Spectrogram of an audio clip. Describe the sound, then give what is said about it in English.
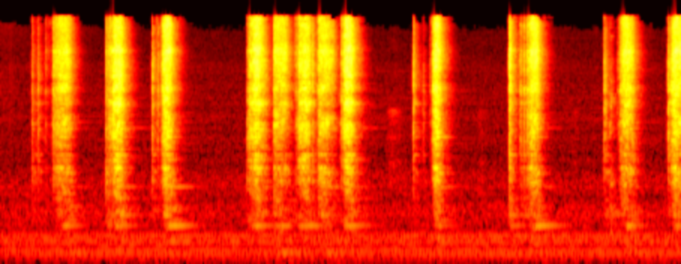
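A ridged zigzag can is rubbed in a kitchen in a series of short, bright rasping strokes, some in quick clusters and others spaced apart, over a faint steady low hum with no talking. “Here is a zigzag can.”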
